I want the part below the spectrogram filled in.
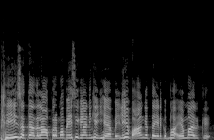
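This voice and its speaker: A voice actor playing a frightened young woman in a cartoon drama, pleading in a pitch-raised voice. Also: fast talker, sharp tone, heavily acted. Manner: fearful, pleading.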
